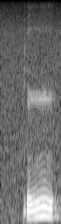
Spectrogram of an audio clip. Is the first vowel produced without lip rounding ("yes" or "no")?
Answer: no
